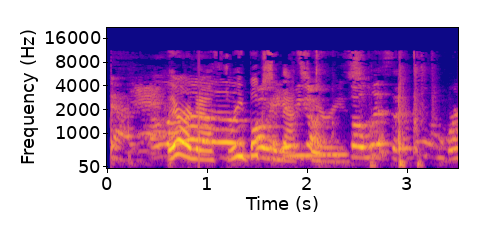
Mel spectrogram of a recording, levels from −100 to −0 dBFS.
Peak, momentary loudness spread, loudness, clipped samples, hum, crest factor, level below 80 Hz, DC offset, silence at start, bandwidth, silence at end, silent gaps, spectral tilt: 0 dBFS; 17 LU; -17 LUFS; under 0.1%; none; 18 dB; -54 dBFS; under 0.1%; 0.05 s; 11.5 kHz; 0 s; none; -4.5 dB/octave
